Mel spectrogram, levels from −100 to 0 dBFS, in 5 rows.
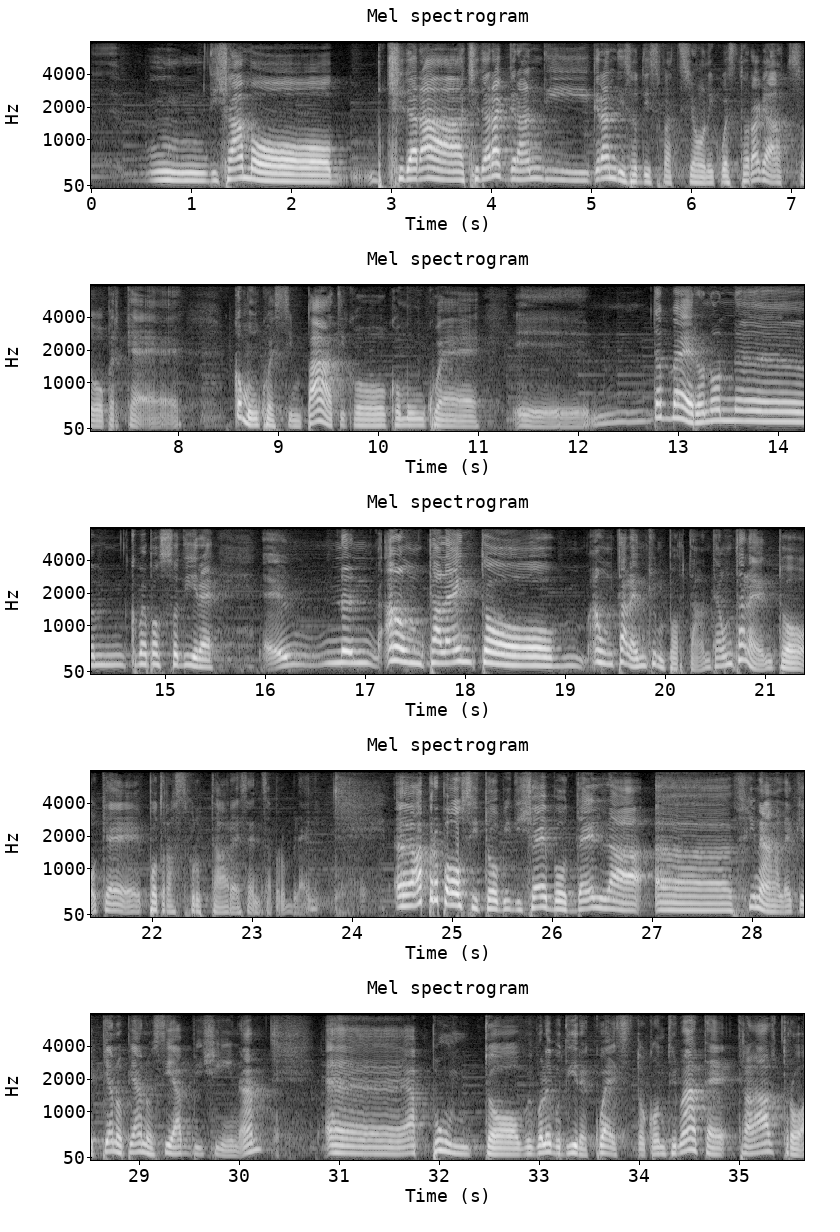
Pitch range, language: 115-170 Hz, Italian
